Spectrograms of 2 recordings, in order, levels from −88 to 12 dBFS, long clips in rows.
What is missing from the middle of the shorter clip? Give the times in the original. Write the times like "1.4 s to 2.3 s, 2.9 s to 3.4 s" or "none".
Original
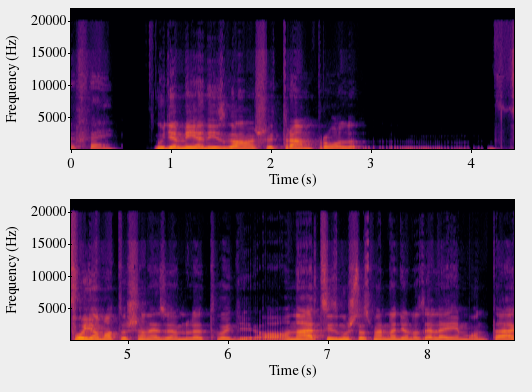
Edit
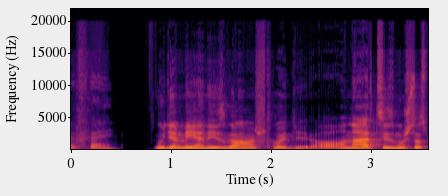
1.9 s to 5.8 s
